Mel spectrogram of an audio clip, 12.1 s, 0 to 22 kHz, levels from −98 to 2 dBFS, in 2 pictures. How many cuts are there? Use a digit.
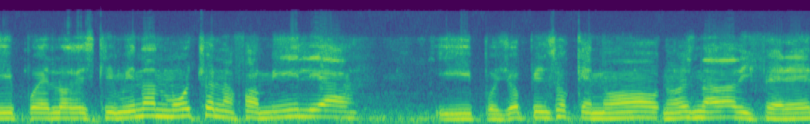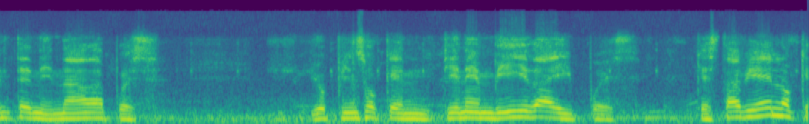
2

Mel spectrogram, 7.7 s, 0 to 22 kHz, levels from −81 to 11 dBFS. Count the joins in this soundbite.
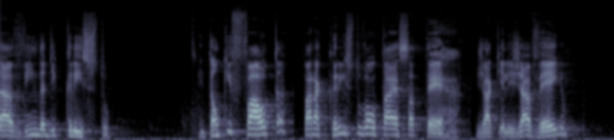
2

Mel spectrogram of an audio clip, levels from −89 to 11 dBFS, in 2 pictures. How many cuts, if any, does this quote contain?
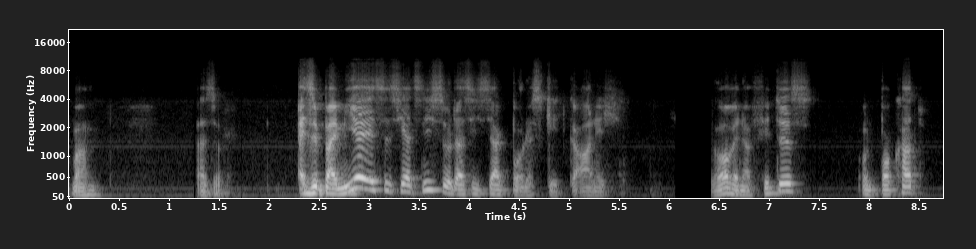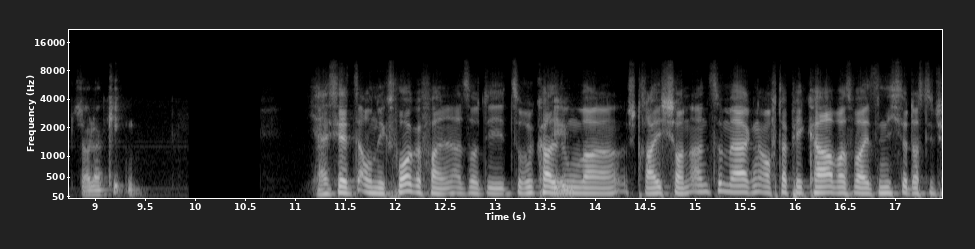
0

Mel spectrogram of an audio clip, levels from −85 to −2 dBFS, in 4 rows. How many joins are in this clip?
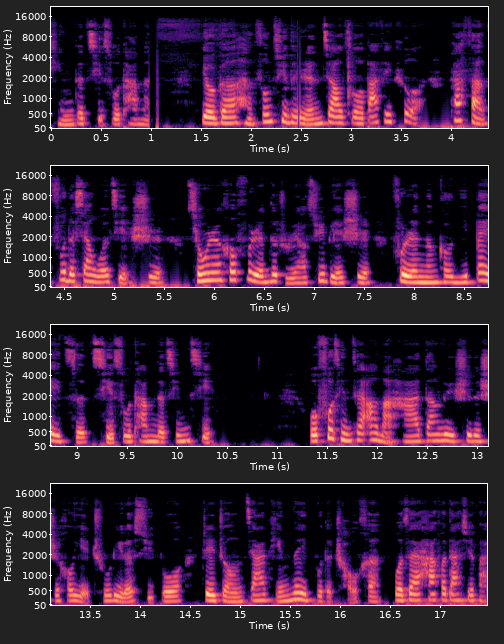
1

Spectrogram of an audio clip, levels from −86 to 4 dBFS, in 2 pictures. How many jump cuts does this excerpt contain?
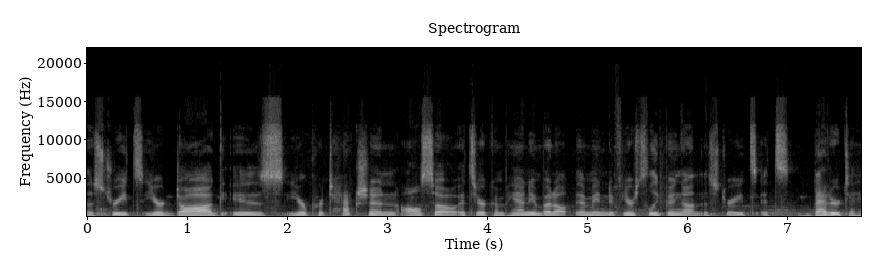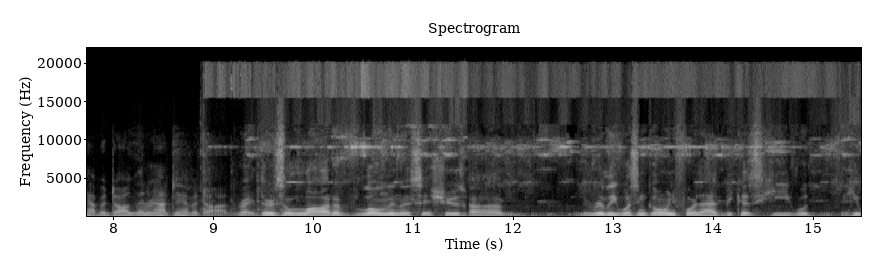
1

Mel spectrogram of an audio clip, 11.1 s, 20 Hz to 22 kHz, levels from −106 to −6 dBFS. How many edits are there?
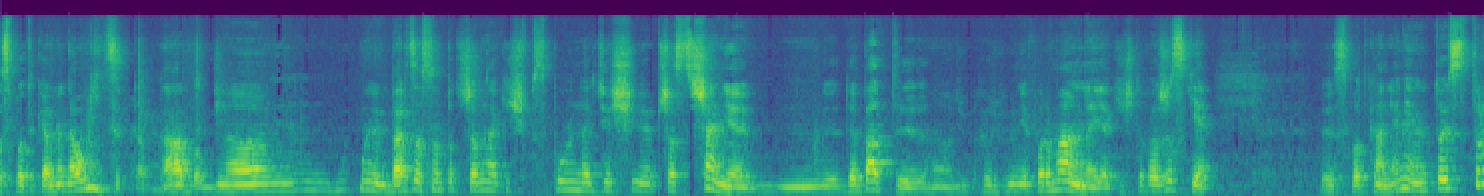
1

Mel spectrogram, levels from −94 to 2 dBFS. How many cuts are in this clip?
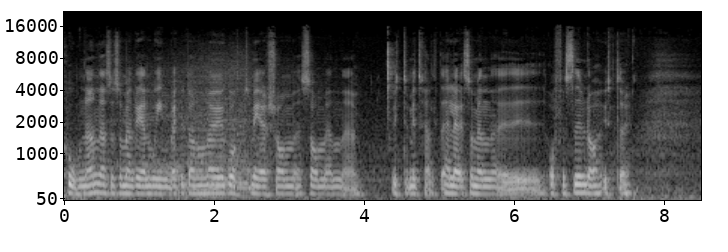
0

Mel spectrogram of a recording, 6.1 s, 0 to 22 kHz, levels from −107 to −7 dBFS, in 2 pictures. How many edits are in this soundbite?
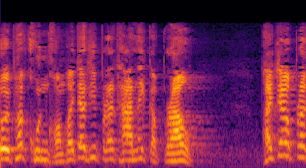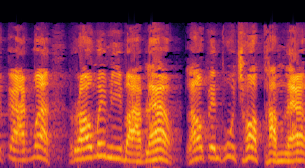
1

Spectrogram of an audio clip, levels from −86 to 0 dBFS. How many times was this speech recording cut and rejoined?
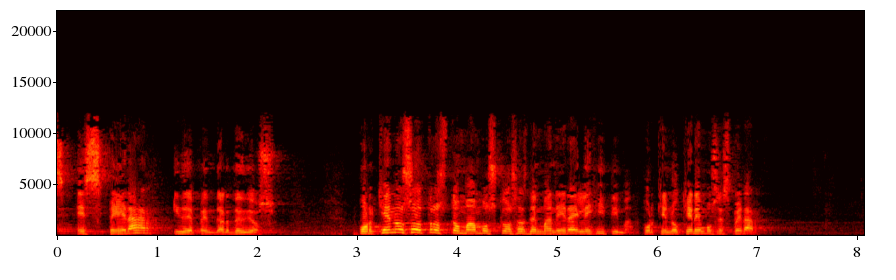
1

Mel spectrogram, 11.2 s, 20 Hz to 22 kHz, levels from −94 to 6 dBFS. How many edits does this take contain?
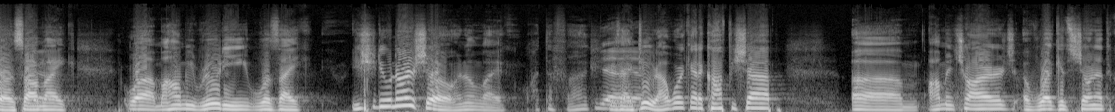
1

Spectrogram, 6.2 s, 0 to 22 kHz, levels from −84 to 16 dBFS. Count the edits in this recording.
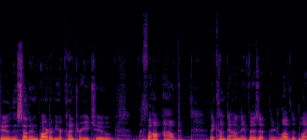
1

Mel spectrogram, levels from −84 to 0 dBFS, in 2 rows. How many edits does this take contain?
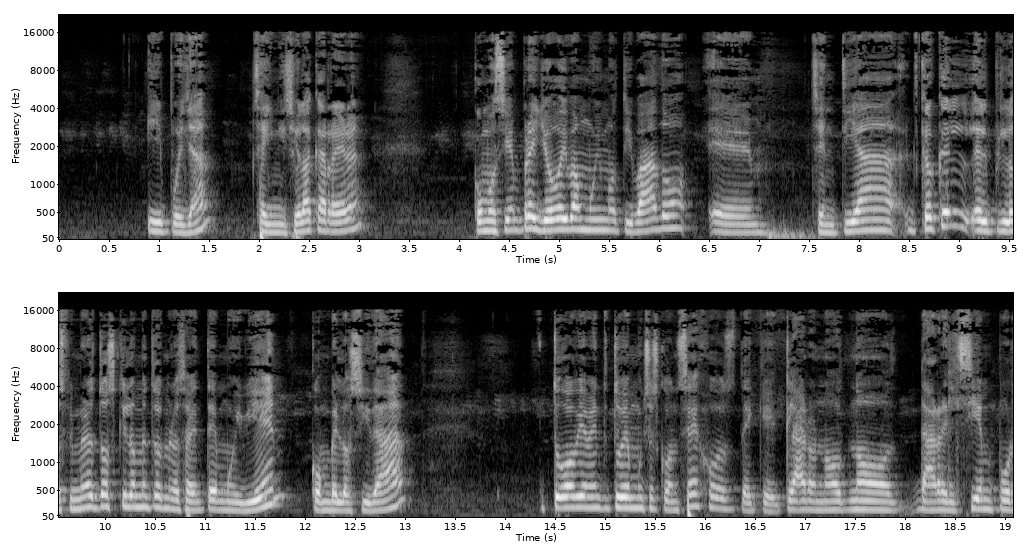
0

